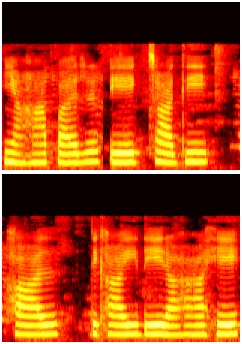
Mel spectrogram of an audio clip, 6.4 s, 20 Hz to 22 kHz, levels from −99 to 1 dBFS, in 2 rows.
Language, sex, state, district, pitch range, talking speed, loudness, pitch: Hindi, female, Bihar, Darbhanga, 215-225 Hz, 85 wpm, -15 LUFS, 220 Hz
